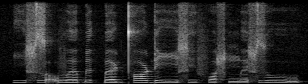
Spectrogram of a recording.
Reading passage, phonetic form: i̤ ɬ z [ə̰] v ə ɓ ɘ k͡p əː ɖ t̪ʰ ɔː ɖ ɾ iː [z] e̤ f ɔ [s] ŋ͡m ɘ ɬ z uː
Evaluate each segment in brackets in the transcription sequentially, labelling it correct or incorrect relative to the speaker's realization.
incorrect, incorrect, incorrect

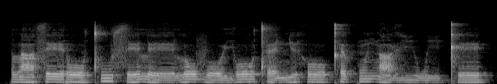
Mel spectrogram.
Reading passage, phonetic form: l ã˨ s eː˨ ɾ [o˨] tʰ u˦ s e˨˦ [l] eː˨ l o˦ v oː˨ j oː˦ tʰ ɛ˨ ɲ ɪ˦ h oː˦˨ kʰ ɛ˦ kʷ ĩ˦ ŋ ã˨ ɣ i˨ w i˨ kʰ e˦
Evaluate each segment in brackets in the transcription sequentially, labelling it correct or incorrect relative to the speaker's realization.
incorrect, correct

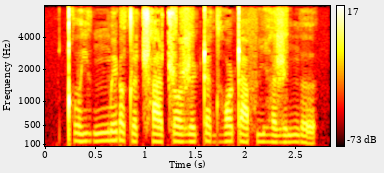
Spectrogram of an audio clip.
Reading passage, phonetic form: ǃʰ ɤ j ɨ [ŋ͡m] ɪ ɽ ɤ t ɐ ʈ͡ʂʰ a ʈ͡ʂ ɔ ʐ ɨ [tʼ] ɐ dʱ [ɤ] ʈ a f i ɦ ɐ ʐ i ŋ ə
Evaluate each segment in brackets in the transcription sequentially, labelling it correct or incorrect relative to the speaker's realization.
correct, incorrect, incorrect

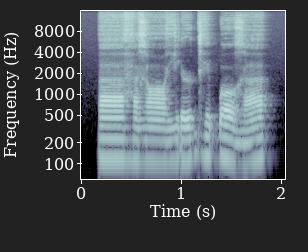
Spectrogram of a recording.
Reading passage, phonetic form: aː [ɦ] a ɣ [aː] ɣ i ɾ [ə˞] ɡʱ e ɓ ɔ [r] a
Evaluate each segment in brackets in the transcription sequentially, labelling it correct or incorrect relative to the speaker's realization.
correct, incorrect, correct, incorrect

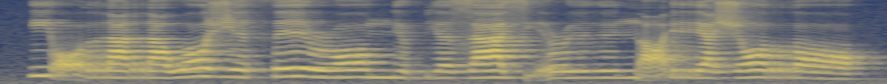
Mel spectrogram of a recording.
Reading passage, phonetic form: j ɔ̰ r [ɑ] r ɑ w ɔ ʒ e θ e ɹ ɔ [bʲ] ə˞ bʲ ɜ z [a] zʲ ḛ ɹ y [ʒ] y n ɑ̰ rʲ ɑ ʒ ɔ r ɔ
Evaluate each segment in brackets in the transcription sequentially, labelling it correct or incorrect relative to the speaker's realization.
correct, incorrect, correct, incorrect

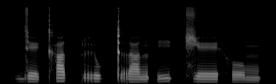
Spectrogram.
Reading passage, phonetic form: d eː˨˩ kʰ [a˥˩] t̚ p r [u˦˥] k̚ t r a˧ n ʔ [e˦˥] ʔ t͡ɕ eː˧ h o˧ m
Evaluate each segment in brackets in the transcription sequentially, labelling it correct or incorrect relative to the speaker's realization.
incorrect, correct, incorrect

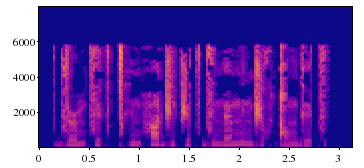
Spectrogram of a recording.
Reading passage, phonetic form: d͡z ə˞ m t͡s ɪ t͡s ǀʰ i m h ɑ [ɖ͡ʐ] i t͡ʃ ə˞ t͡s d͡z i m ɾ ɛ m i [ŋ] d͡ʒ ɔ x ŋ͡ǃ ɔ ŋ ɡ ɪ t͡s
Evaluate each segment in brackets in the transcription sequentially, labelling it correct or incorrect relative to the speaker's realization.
incorrect, incorrect

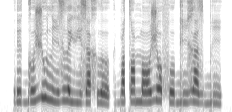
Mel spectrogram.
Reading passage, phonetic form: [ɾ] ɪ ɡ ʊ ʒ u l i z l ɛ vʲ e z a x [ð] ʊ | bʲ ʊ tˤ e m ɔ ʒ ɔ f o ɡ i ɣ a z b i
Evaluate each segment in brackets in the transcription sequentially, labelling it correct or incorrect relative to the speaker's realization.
correct, correct

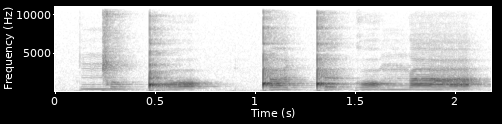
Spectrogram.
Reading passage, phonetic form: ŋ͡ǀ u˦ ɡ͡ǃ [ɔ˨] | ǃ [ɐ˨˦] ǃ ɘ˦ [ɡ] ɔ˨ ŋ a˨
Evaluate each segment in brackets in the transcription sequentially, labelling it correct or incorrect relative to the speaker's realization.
correct, correct, correct

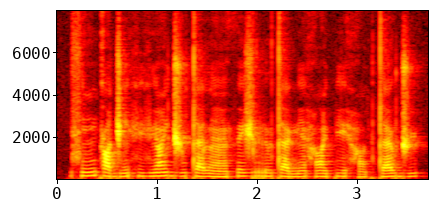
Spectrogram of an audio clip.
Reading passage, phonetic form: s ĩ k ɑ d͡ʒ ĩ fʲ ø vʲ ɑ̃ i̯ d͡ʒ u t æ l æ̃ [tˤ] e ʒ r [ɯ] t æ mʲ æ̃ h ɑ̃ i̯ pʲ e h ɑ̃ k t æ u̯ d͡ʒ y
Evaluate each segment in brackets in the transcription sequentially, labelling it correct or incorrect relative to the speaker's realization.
incorrect, correct

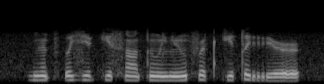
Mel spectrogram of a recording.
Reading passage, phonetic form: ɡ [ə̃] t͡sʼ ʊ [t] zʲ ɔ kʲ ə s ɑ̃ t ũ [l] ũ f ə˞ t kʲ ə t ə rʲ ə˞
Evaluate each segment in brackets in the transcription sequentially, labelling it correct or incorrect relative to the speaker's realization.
correct, incorrect, incorrect

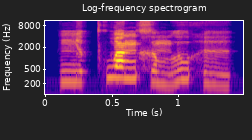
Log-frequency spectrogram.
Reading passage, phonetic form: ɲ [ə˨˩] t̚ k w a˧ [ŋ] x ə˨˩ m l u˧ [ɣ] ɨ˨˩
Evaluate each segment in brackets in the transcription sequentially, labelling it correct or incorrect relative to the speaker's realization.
correct, correct, incorrect

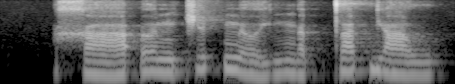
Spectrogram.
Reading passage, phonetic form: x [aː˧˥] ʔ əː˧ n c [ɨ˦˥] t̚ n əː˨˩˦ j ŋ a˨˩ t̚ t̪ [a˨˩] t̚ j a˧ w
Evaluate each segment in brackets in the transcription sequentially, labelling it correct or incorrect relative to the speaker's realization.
incorrect, correct, incorrect

